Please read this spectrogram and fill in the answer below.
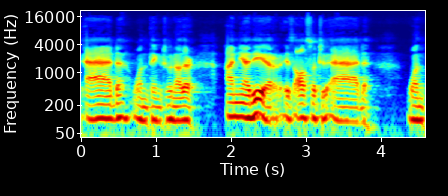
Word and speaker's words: añadir: Añadir is also to add one thing to another. It's got the ñ, añadir.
